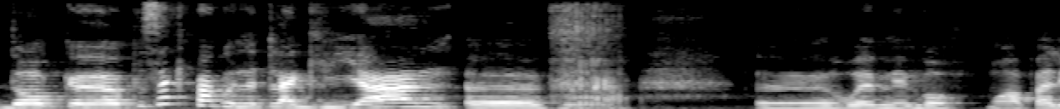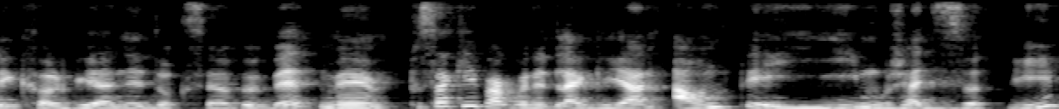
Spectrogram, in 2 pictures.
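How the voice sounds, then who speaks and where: Speaking at a fairly slow pace, a woman uses a medium pitch and a bright, sharp tone with lively intonation. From French Guiana (Cayenne area). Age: 20s. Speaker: beauty youtuber. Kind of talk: casual vlog. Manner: hesitant, many fillers.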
